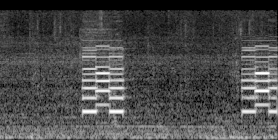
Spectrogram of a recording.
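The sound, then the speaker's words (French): Short bursts of a two-tone ambulance siren alternate high and low pitches, sounding twice over a steady engine and road rumble, heard from inside the moving ambulance with its blue lights on. “Vas-y, tu peux couper ta sirène.”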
